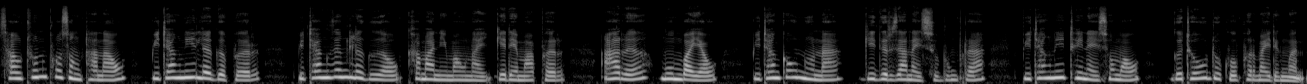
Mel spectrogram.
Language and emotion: Bodo, neutral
